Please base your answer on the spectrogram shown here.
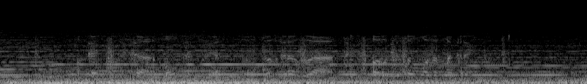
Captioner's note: man speaking in foreign language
